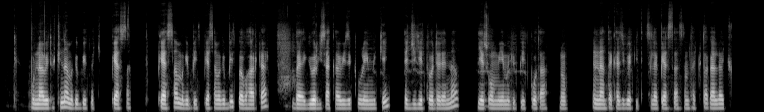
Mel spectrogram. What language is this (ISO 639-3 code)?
amh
